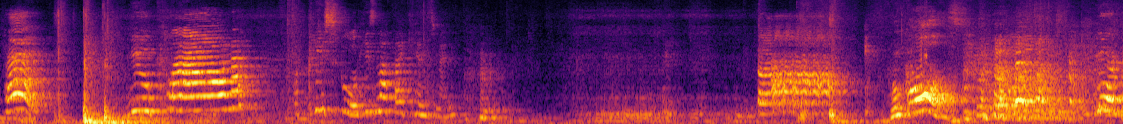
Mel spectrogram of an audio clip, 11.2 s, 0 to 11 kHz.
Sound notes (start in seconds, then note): 7.5 Touchstone baaing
